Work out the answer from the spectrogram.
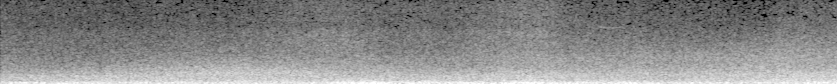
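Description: Crashing ocean waves make a soft, faint, steady wash of surf noise, swelling slightly in the middle, with no voices.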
